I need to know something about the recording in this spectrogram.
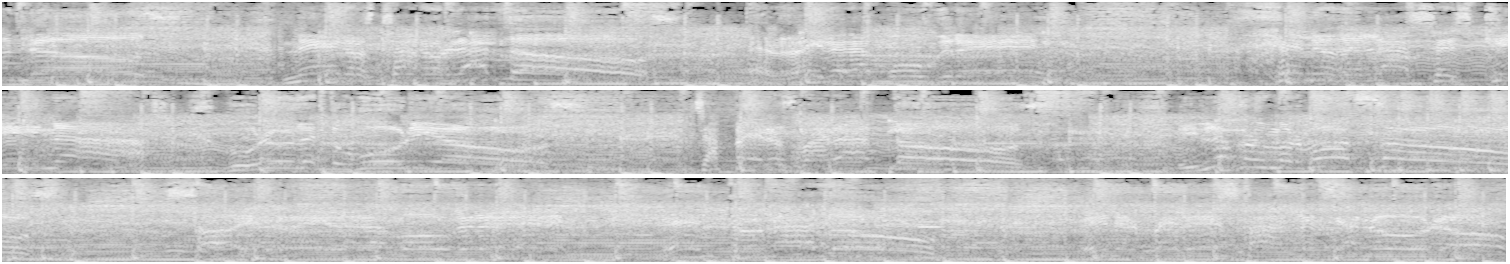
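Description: A loud, raw punk rock song by a pioneering Spanish punk band plays throughout, with gritty shouted vocals over distorted guitars and pounding drums at a steady, driving tempo.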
